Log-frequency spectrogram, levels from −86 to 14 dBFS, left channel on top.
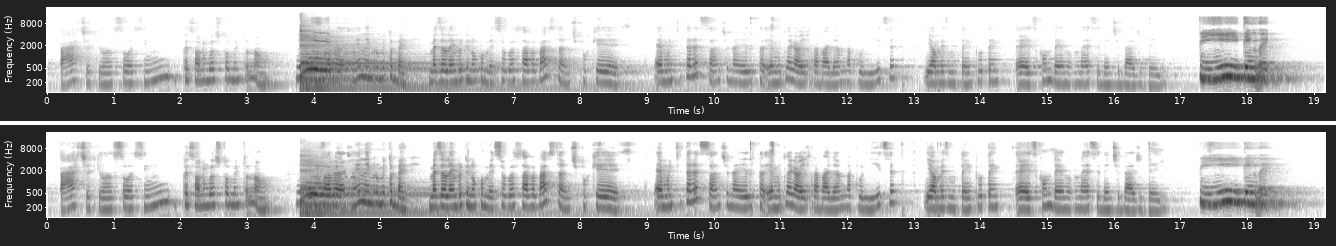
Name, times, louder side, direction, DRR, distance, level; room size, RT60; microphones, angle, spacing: voice 1, 0.2-3.4 3.9-8.7 9.1-12.8 13.2-16.8, right 6 dB, 65° right, 0.4 m, -32 dB
voice 2, 3.7-4.3 17.3-18.3, left 3 dB, 65° left, 0.7 m, -19 dB
sound 1, 3.8-10.7, left 1 dB, 80° left, 2.4 m, -35 dB
20.0 x 14.0 x 4.7 m
head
